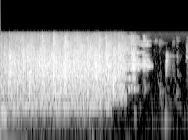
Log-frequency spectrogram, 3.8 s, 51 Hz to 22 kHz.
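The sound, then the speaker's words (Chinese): A church audience applauds the brothers and sisters who were at the church in 1990 as they stand up, a dense wash of many hands clapping for about two and a half seconds, then it thins out into a few scattered claps and fades away. “好不好，我们给他们一个鼓掌。”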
